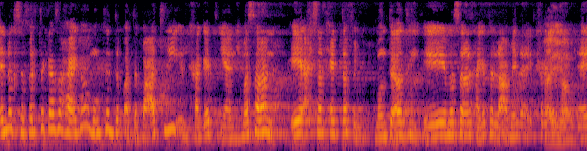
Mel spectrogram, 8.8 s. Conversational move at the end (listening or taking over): listening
